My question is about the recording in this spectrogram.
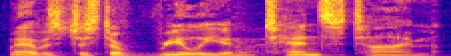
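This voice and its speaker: In naturalistic audio play dialogue, an actor plays an earnest, bookish young husband trying to comfort someone, hesitant, self-correcting and apologetic. His mid-range, husky voice has lively intonation, a moderate pace and a darkish tone, with a wistful, confiding mood.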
